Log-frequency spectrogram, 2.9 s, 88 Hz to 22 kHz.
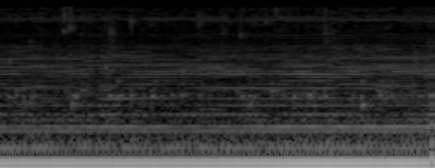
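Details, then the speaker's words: Eheim Quick Vac Pro gravel cleaner, modified and run from a 12 V 45 Ah battery: loud steady low hum with a faint fast ripple; the motor is energized but not sucking or pumping any water. "not sucking anything [Music] okay the public did not strike [Music] [Music] okay it's just too fast guys"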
